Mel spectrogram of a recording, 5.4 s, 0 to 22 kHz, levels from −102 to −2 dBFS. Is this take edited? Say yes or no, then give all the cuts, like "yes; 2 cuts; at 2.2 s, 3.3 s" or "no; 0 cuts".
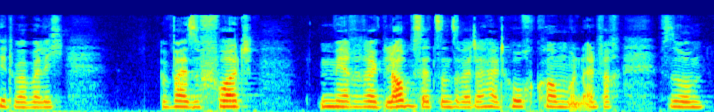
no; 0 cuts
